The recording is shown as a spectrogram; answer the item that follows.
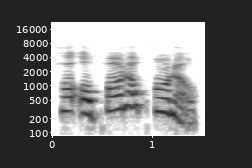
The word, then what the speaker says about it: Ho'oponopono: Ho'oponopono.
